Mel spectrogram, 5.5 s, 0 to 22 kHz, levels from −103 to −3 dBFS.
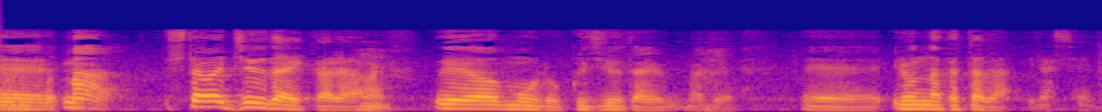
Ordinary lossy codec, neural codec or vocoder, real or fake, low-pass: none; none; real; 7.2 kHz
